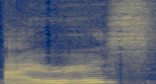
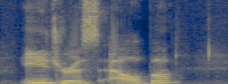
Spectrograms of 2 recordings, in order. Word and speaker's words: Idris Elba: those are yucky the picture of is it Iris Iris irdis how do you say his name Idris Elba the picture I saw of Idris Elba and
